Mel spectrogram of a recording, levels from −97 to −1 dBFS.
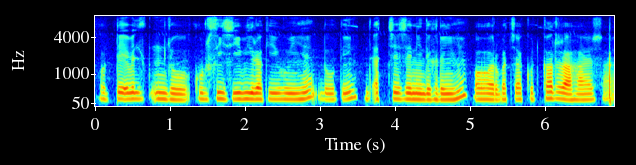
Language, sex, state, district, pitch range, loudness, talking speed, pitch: Hindi, male, Chhattisgarh, Kabirdham, 150-165 Hz, -25 LUFS, 215 wpm, 155 Hz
